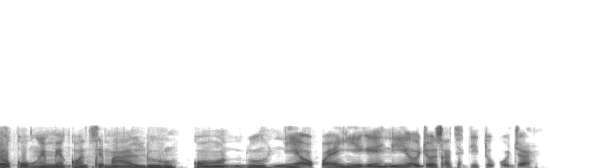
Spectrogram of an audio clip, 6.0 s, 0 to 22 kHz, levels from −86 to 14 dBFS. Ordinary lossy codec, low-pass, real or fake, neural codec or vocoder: none; 5.4 kHz; fake; vocoder, 44.1 kHz, 80 mel bands, Vocos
